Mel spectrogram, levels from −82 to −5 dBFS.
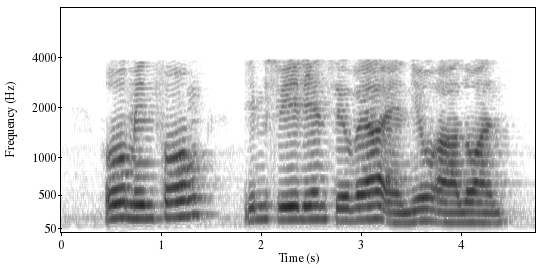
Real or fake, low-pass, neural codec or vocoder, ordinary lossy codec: real; 7.2 kHz; none; AAC, 16 kbps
